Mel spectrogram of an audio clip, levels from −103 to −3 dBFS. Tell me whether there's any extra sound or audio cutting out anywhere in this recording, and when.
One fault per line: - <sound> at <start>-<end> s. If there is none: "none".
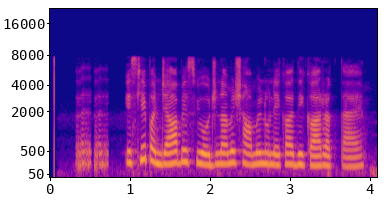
- laugh at 0.3-0.7 s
